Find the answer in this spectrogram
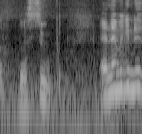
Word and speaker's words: sup: way soup of a it looks like salt but it's soup pronounced soup i'm gonna this is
